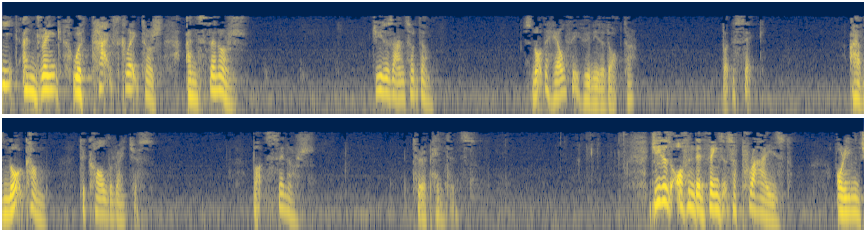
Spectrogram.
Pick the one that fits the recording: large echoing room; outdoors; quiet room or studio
large echoing room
